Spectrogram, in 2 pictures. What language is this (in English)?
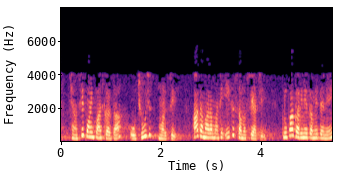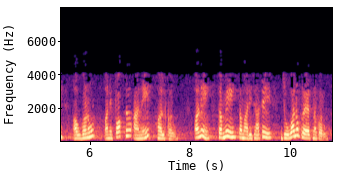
Gujarati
